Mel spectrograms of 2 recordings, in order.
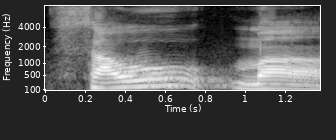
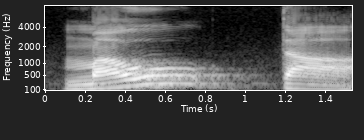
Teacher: ആ എന്ന ദീർഘസ്വരത്തിന് ശേഷം വാവ് വരുമ്പോൾ ഔ എന്ന് ഉച്ചരിക്കുന്നു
